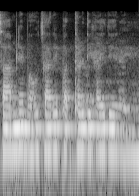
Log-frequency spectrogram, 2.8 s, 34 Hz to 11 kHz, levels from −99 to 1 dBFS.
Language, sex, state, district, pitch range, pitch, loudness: Hindi, male, Arunachal Pradesh, Lower Dibang Valley, 120-125 Hz, 125 Hz, -15 LUFS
